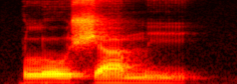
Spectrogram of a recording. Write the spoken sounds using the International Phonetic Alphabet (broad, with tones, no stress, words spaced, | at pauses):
lo˧ʃa˨ mi˨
